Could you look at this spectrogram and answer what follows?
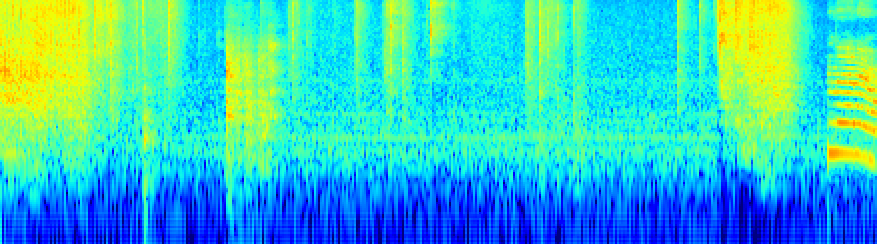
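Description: Packing tape is pulled and pressed down to fix a small thank-you note inside a shipping box flap, with short crackling rips and rustles between quieter pauses.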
